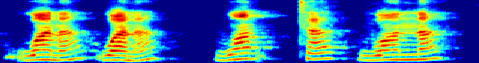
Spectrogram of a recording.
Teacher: want to is contracted to wanna because we get rid of these T sounds and then two usually becomes t, t.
